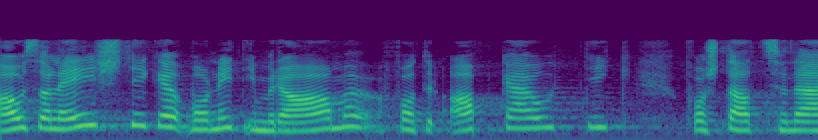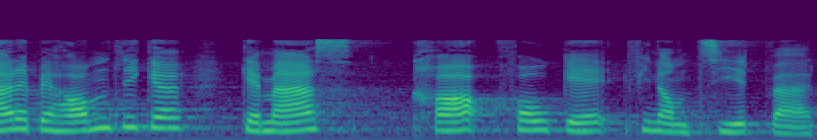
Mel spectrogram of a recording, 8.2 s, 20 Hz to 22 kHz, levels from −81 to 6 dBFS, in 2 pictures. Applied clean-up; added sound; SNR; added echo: none; none; none; none.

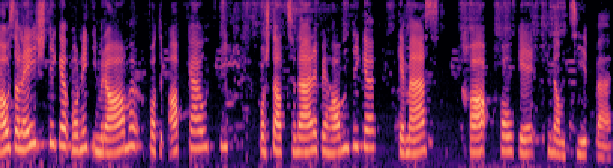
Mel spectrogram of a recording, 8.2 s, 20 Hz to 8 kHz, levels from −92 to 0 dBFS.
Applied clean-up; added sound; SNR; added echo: classical method spectral subtraction.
